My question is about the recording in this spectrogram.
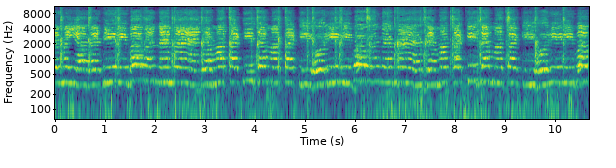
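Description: A group of women singing a Haryanvi devotional bhajan to the Mother Goddess together, keeping time with steady rhythmic hand claps.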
